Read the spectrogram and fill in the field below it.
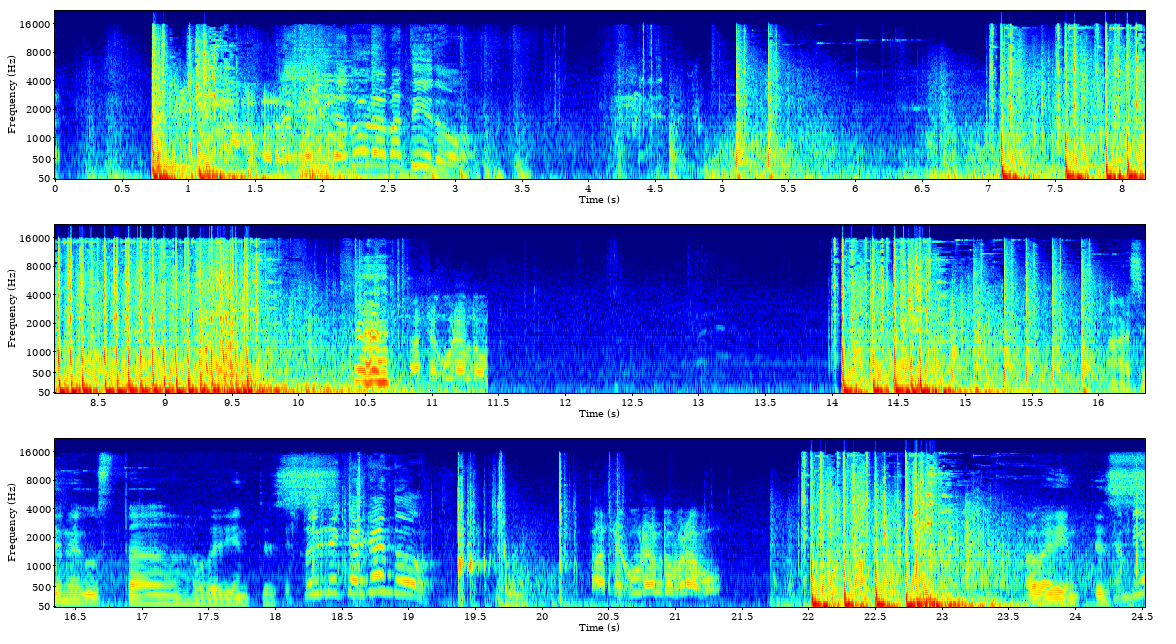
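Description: Gunshots fire in quick bursts, close by.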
